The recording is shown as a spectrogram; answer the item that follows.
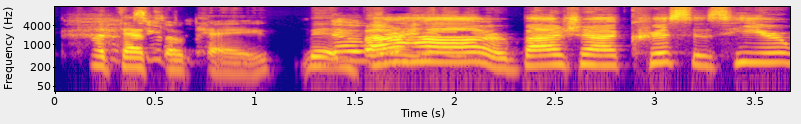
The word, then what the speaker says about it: Baja: He's a business coach for digital marketing agency owners, and he's originally from Madison, Wisconsin, and is now located in Baja, Mexico. Not Baja. Oh, I'm pronouncing it wrong.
